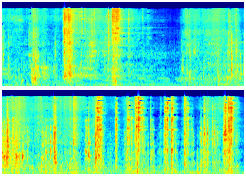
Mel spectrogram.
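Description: Knocks and clinks of household goods being handled and rummaged through in a box: a couple of sharp knocks in the first two seconds, then a busy run of clinks and scrapes from about three seconds in.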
